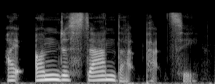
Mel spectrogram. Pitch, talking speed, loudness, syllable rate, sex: 190 Hz, 110 wpm, -14 LUFS, 4.1 syllables/s, female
